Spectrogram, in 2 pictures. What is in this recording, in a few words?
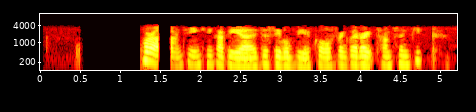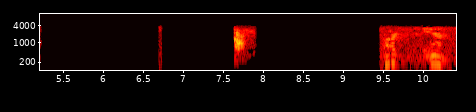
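Scottsdale PD North Dispatch; Nth Dispatch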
